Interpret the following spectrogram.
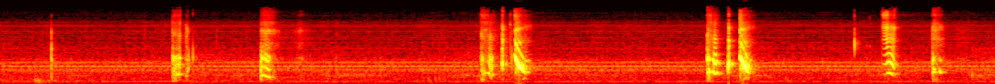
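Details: About one-week-old baby girl with hiccups: brief, abrupt catches repeating every few seconds, some with a small vocal squeak; hiccups.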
